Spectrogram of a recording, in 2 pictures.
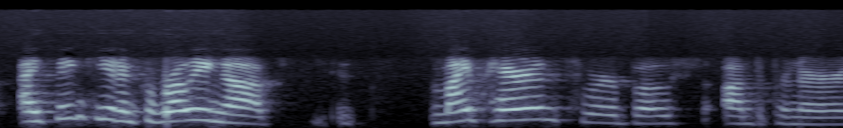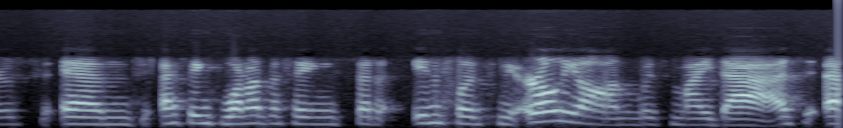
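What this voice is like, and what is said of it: Swiss accent. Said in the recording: “I was born and raised in Switzerland. You might pick up on my accent.”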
